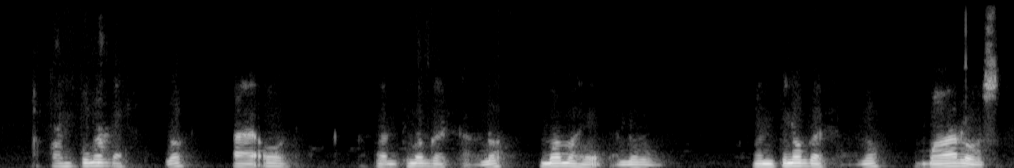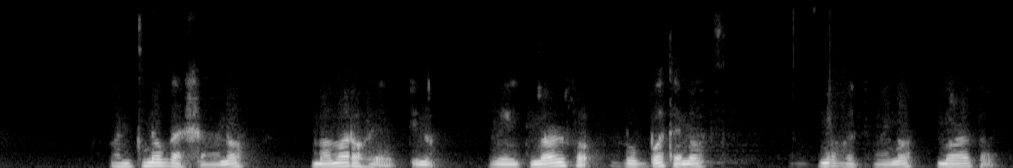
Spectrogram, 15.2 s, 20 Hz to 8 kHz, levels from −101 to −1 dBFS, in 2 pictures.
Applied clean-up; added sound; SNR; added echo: neural mask model DeepFilterNet 3.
